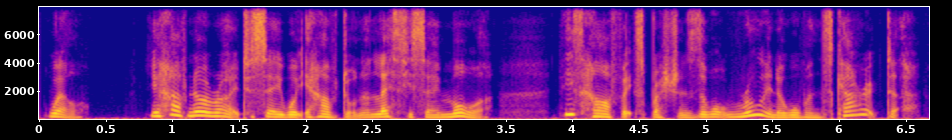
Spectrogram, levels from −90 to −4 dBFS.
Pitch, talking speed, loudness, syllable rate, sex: 205 Hz, 215 wpm, -17 LUFS, 5.9 syllables/s, female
